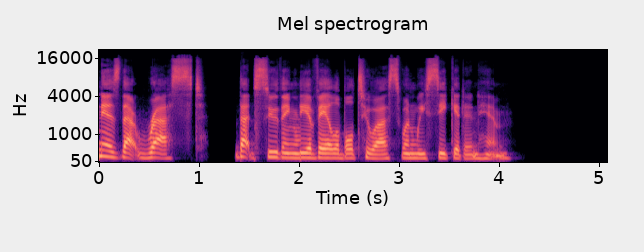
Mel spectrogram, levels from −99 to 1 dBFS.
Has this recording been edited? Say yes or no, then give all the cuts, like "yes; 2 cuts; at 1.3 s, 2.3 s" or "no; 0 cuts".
yes; 2 cuts; at 1.6 s, 2.0 s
